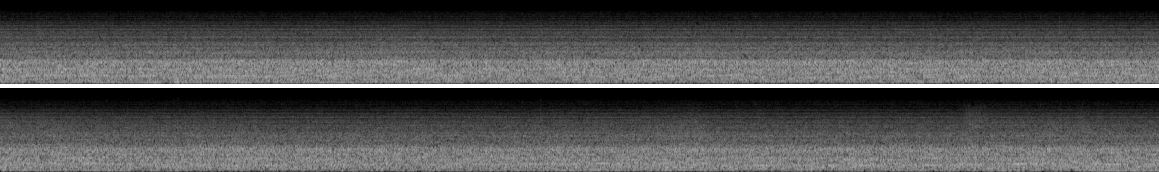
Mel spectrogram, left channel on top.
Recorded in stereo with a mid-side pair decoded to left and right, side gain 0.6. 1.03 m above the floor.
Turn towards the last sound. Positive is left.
turn(degrees=45)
